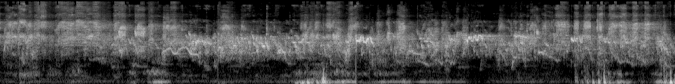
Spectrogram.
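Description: Budgerigars chatter nonstop in a dense, high warble of squeaks, chirps and scratchy trills, several birds overlapping, with a few low thumps underneath.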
